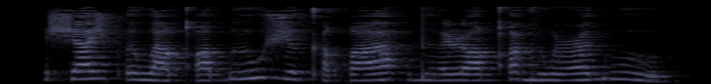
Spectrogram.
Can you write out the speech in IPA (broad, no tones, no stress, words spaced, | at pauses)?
ʃaʒpʼə waqʼɔ ɓɯw ʒəkʼəqʷa | dʱəɭɒqʼʏɡ ɯwʕʏɡβu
